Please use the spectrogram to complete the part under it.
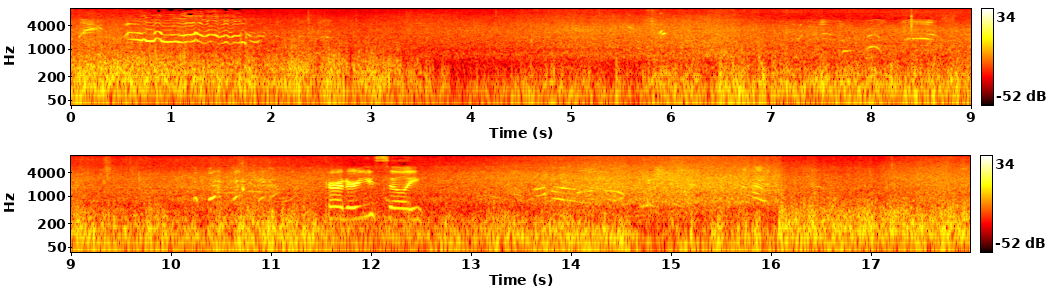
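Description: Small waves wash softly onto the shore.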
